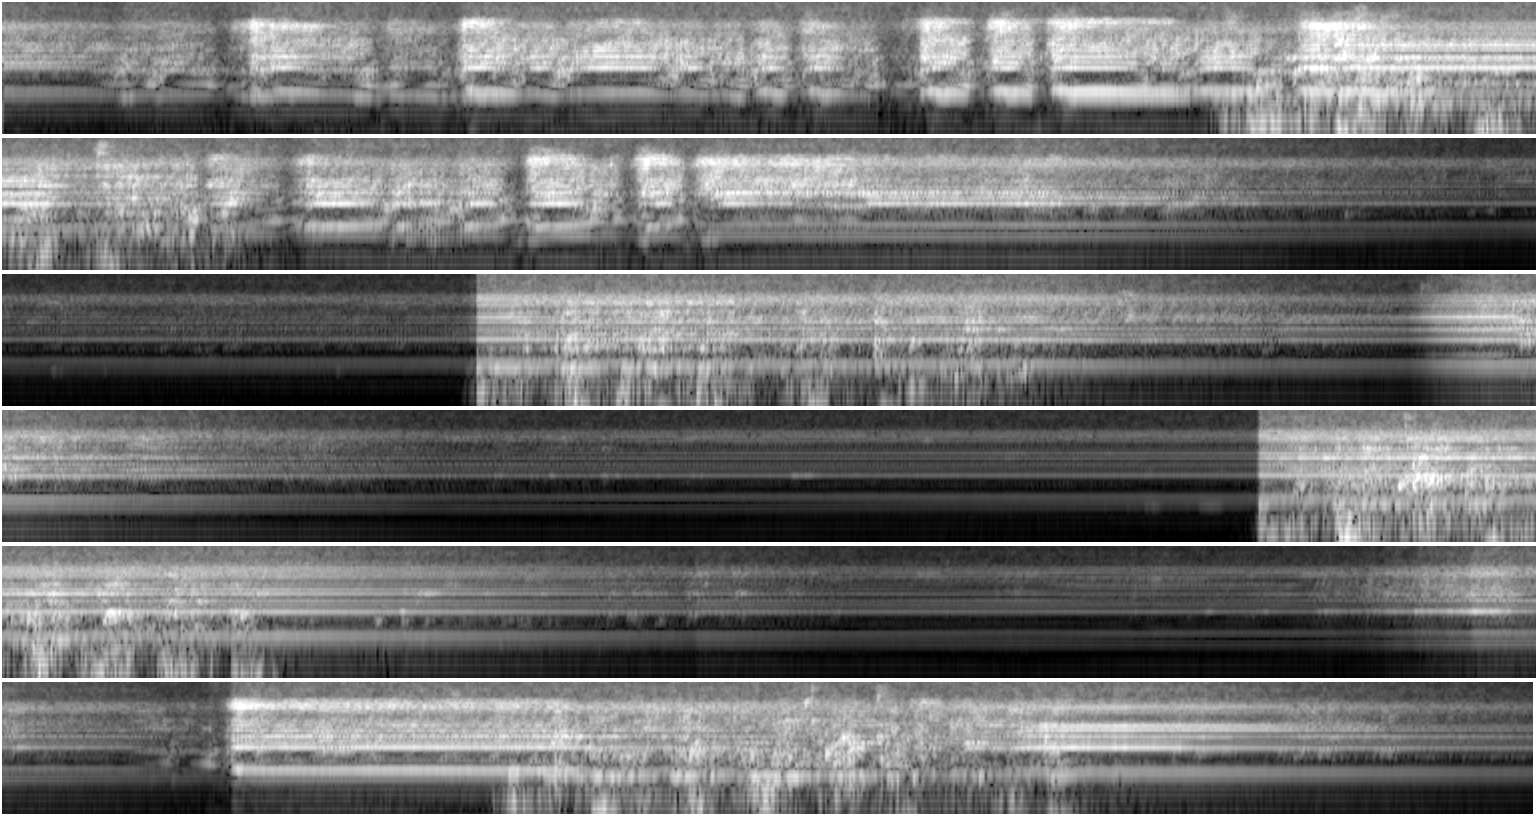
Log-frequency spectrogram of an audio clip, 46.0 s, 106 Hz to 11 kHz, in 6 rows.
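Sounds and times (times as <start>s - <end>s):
water pump humming with buzz: 0.0s - 46.0s
washing machine filling with water: 5.6s - 11.9s, 17.7s - 21.2s, 29.3s - 32.8s, 40.8s - 43.8s.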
